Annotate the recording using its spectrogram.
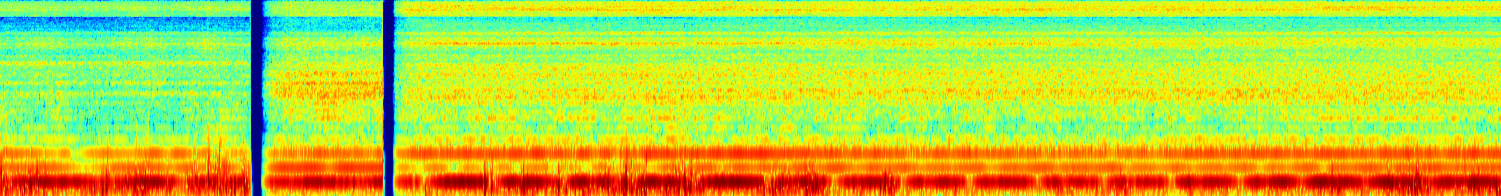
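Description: Heavy steel hatch covers creak and clank as they slowly fold.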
